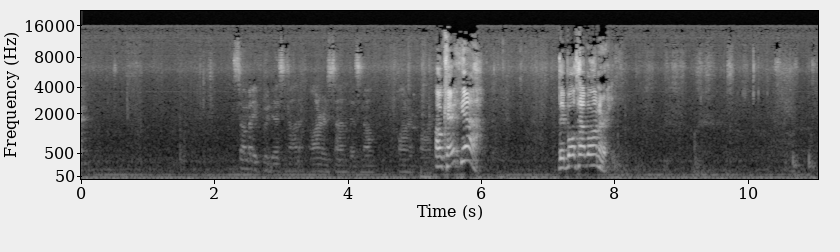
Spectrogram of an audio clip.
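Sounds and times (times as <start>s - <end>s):
speech: 2.4s - 6.1s, 7.2s - 8.1s
writing on a board: 8.0s - 11.0s.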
